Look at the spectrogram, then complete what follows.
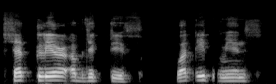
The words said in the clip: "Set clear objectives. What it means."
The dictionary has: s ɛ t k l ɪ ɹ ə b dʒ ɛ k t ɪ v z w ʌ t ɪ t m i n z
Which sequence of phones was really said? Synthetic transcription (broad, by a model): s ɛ t k l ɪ ɹ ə b dʒ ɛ k t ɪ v w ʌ t ɪ t m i n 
